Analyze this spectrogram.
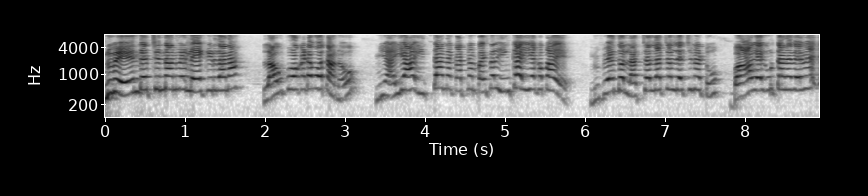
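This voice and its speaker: A woman's voice: very high voice, fast talker, bright, forceful tone. A middle-aged woman with a Telangana Telugu accent, acting as a nagging village mother-in-law who complains and taunts her family. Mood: quarrelling. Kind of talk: village short-film acting. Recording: background music under dialogue. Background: film music.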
